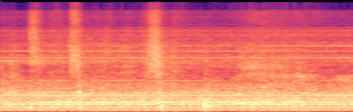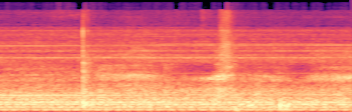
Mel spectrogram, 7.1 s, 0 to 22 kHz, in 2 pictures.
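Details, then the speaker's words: Whirlpool WRF989SDAM00 refrigerator Embraco inverter compressor, drive frequency 151 Hz: steady even hum, low drone, few faint clicks; running normally at max speed, duty cycle and DC volts unchanged. "I can hear the compressor running at max speed no change on the duty cycle no change on the DC volt"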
